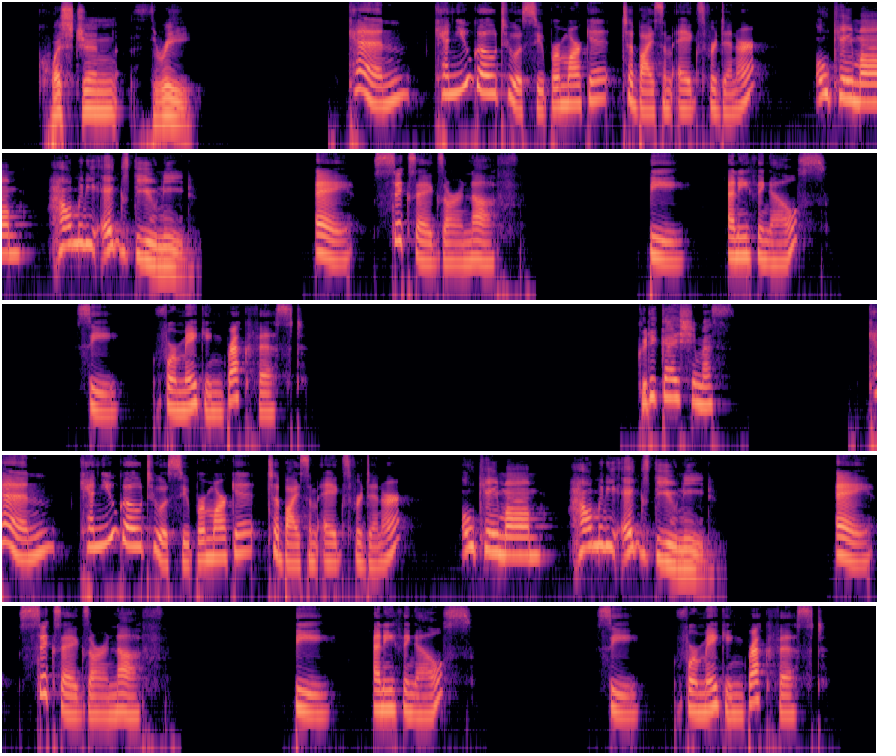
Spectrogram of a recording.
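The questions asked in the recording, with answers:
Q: Okay, Mom. How many eggs do you need?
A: A: 6 eggs are enough.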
